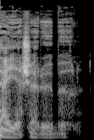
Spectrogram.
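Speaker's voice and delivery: plain reading voice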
